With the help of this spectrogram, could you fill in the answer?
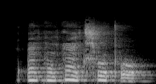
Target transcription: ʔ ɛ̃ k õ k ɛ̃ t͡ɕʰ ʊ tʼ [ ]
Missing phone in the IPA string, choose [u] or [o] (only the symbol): o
